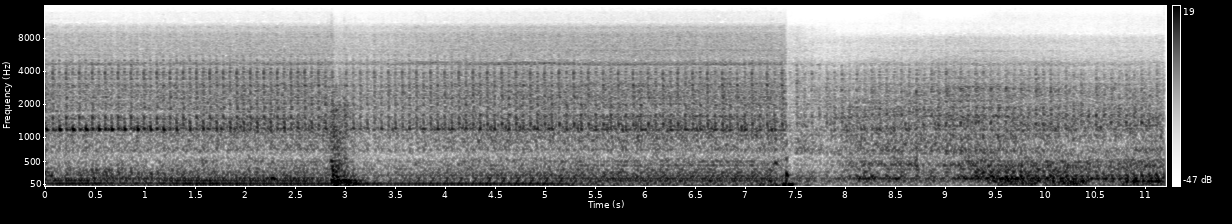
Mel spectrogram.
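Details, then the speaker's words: 2001 Pontiac Trans Am V8 with a deep, steady knock over a rough idle that doesn't fade as it runs. Owner hopes it's piston slap but suspects rod knock. "I'm still hoping that it's piston slap but it sure sounds like rod knocked"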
